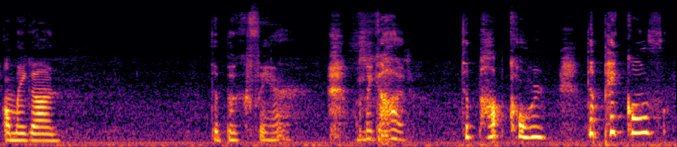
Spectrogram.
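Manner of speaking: very soft, stunned murmur; the realization sinks in quietly; hushed dawning horror. Retold or imitated. Realizing she spent the money.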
